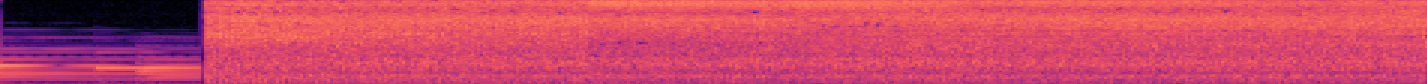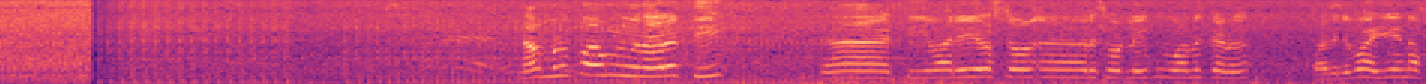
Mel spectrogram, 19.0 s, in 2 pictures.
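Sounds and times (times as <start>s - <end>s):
music: 0.0s - 1.4s
low rumbling noise: 1.4s - 17.2s
waterfall roaring: 1.4s - 19.0s.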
